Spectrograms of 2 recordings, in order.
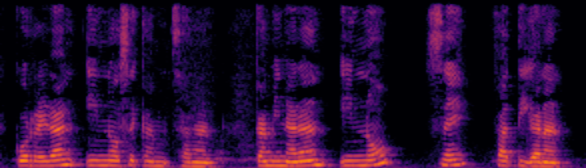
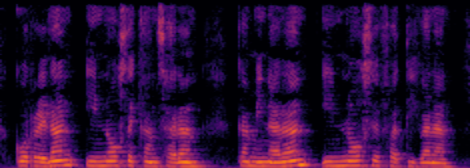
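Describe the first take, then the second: No difference in how they are said.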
